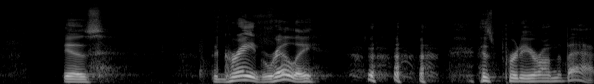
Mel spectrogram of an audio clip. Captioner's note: laughing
